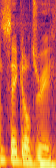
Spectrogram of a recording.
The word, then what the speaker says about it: Sygaldry: I think this is the moment to talk about your current company, Sygaldry. Am I pronouncing that correctly? Sygaldry, that's right.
